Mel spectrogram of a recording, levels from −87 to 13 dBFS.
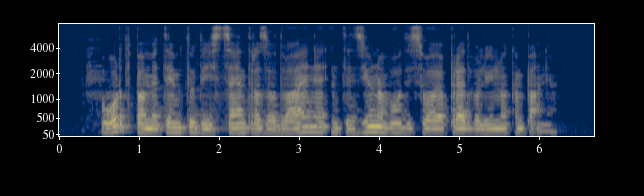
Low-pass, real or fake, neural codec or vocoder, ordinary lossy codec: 7.2 kHz; real; none; none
